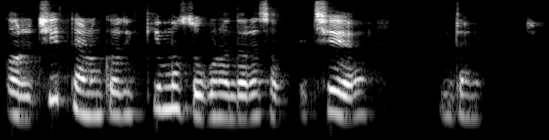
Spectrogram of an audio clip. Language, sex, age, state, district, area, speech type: Odia, female, 18-30, Odisha, Bhadrak, rural, spontaneous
